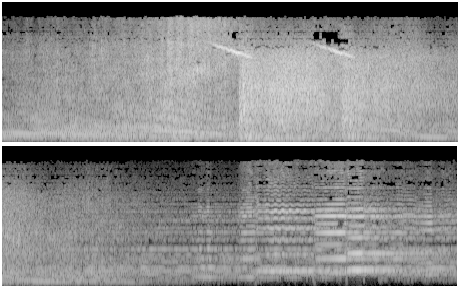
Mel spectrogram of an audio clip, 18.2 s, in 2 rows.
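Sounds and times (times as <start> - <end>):
aircraft engines droning during a wartime air raid: 0.0 - 18.2
falling bomb whistles: 3.9 - 9.9
bomb explosions on a flat: 4.0 - 12.1.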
